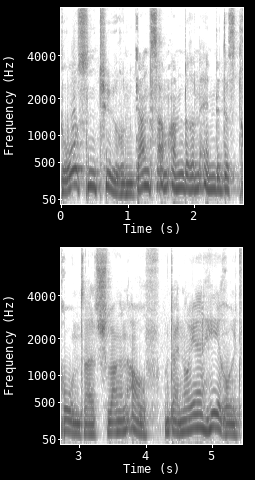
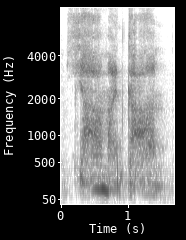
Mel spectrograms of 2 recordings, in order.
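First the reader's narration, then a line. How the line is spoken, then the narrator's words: Hissed. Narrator (German): zischte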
